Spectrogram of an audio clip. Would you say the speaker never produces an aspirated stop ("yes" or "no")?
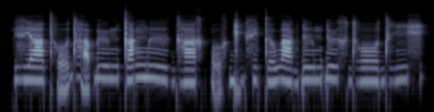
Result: no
